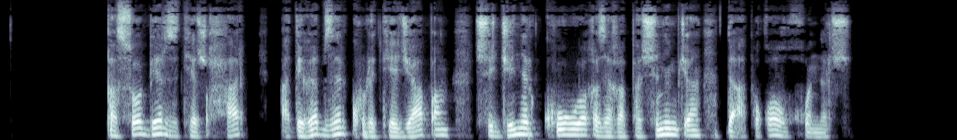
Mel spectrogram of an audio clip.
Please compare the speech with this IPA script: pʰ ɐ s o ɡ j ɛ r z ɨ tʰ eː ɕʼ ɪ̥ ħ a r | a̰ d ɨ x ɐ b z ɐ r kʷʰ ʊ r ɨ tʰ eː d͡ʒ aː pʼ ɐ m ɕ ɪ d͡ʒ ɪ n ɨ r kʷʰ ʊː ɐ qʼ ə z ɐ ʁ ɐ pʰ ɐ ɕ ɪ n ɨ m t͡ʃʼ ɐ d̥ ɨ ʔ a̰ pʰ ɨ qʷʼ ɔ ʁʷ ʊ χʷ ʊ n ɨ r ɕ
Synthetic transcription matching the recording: pʰ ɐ s o b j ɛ r z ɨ tʰ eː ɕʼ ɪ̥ ħ a r | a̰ d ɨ ɣ ɐ b z ɐ r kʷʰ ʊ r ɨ tʰ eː d͡ʒ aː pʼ ɐ m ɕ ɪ d͡ʒ ɪ n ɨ r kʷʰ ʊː ɐ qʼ ə z ɐ ʁ ɐ pʰ ɐ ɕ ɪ n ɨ m t͡ʃʼ ɐ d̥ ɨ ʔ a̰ pʰ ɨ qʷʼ ɔ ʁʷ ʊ χʷ ʊ n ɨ r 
